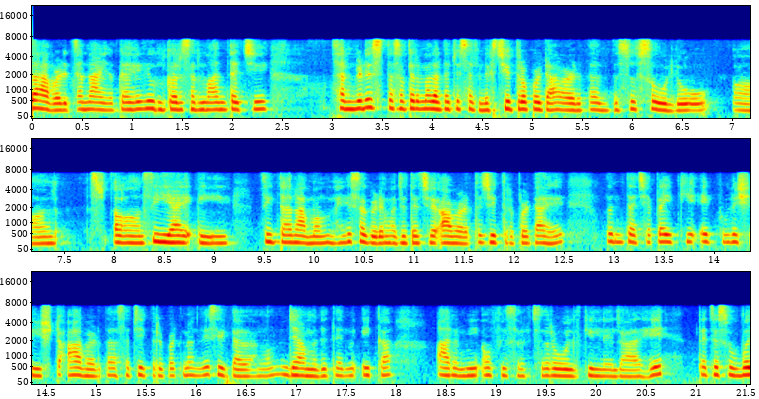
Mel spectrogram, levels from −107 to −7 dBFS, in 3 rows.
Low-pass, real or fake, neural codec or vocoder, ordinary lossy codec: 7.2 kHz; fake; codec, 16 kHz in and 24 kHz out, 0.8 kbps, FocalCodec, streaming, 65536 codes; none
